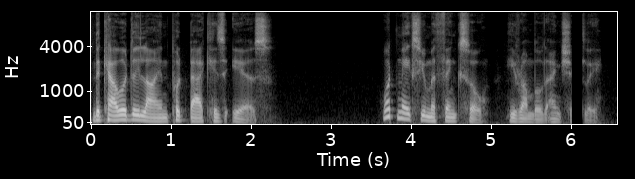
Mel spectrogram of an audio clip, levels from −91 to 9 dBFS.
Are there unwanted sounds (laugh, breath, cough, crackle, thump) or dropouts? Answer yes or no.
yes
